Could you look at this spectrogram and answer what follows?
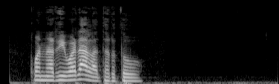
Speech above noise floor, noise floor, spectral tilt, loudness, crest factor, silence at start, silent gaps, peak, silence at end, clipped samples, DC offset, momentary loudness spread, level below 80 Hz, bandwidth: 31 dB; -47 dBFS; -6 dB/octave; -16 LUFS; 20 dB; 0.15 s; none; 0 dBFS; 1.4 s; under 0.1%; under 0.1%; 9 LU; -40 dBFS; 16 kHz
